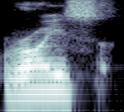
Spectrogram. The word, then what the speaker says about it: Royce: Jiu-Jitsu he's talking about in Portuguese R is pronounced H so it's hoist Gracie and henzo Gracie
